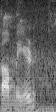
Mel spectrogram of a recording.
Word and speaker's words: Amber: or the armed fort it's spelled as amber or umber but it's called ahmed so yeah from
